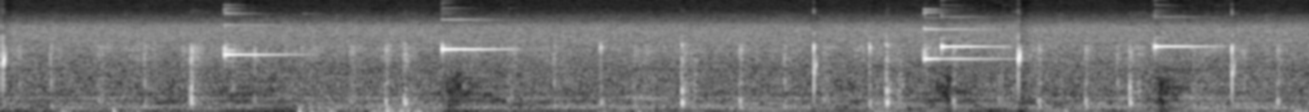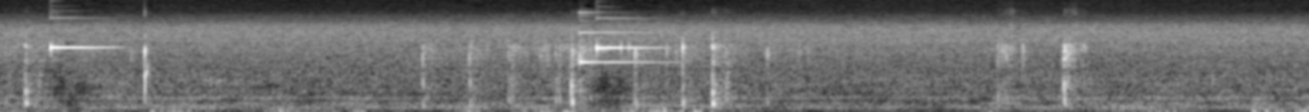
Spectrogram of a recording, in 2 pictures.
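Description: Stone blocks crack and break in quick, dry clicks.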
